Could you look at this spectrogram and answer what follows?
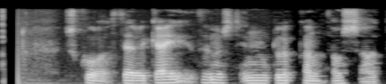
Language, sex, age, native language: Icelandic, male, 13, Icelandic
